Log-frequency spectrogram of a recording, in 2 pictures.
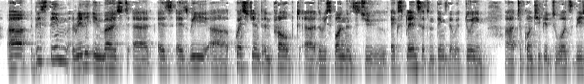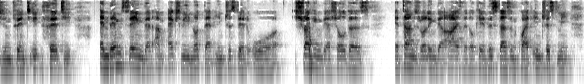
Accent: South Africa; we as South Africans

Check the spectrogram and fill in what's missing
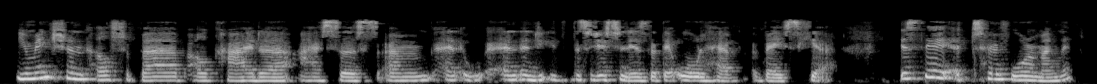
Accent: South Africa; we're South African

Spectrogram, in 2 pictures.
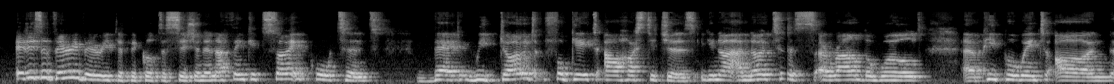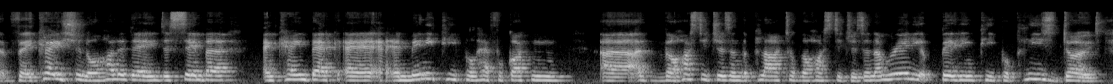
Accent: Israel

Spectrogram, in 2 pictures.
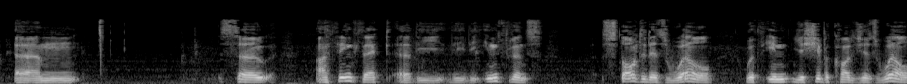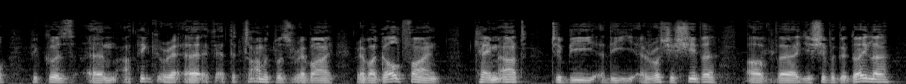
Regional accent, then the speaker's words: Cape Town, Western Cape, South Africa; moved away; also born or lived in Johannesburg; My education started in Cape Town because I was brought up in Cape Town

